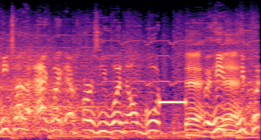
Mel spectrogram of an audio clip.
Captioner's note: beep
